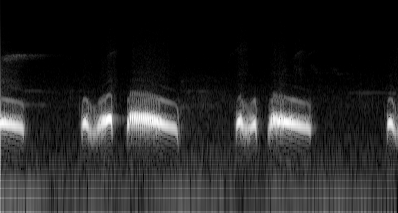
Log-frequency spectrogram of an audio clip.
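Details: Spotted dove calls, male and female, for luring and training: soft coo phrases, each a brief double note then a sustained descending coo, heard about three times with short pauses; clean background.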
